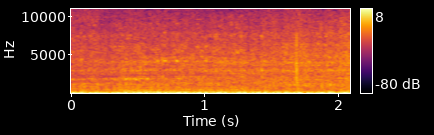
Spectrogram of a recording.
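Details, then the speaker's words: 1986 Mustang GT 5.0 V8, sat 20 years, idling after distributor PIP sensor fix: low, steady, even idle, quiet with no ticking or misses; engine running cleanly. "All right. Not a single tick out of the motor, man. Oh, listen how quiet that sounds."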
